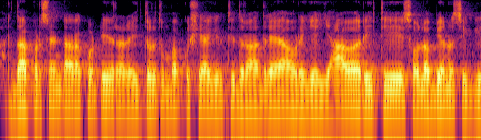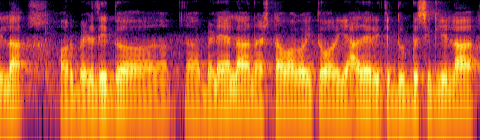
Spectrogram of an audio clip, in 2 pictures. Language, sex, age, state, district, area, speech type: Kannada, male, 18-30, Karnataka, Tumkur, rural, spontaneous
